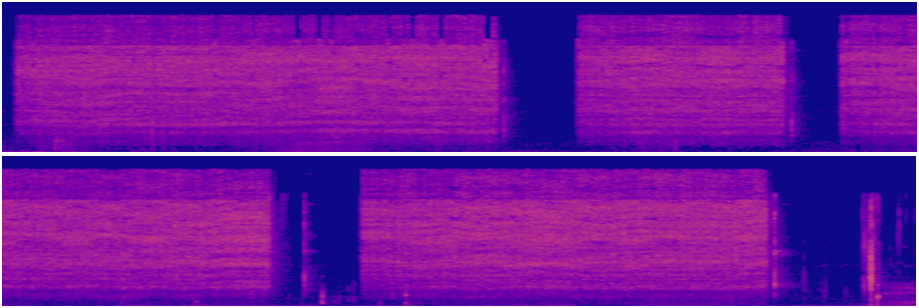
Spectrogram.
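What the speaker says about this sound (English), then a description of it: "because it's coming from the airbrush, it pretty much dries instantly as soon as it hits the page" A steady, close airbrush hiss sprays paint onto paper, running in long continuous bursts broken by a few brief pauses, with no voices.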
